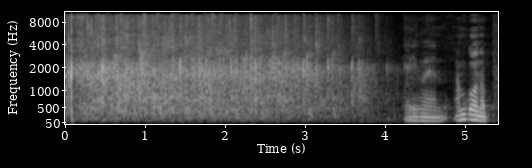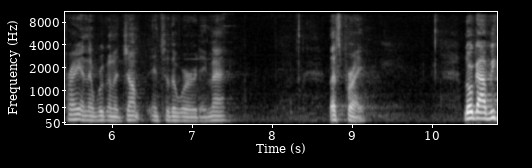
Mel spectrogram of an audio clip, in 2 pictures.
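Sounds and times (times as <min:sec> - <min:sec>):
audience clapping hands in sustained applause: 0:00.0 - 0:04.2
speech: 0:04.2 - 0:07.6, 0:08.7 - 0:09.3, 0:10.4 - 0:10.8.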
